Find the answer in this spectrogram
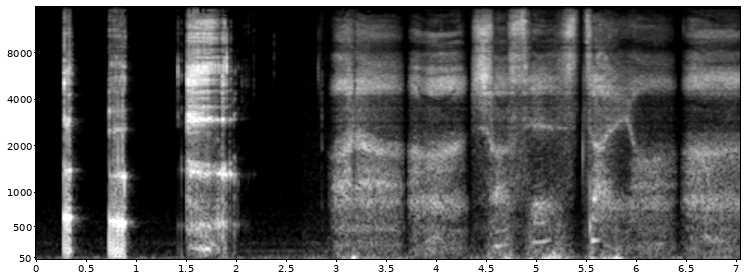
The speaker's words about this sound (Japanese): またゲップされちゃうよ。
